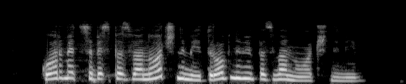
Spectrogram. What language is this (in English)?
Belarusian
